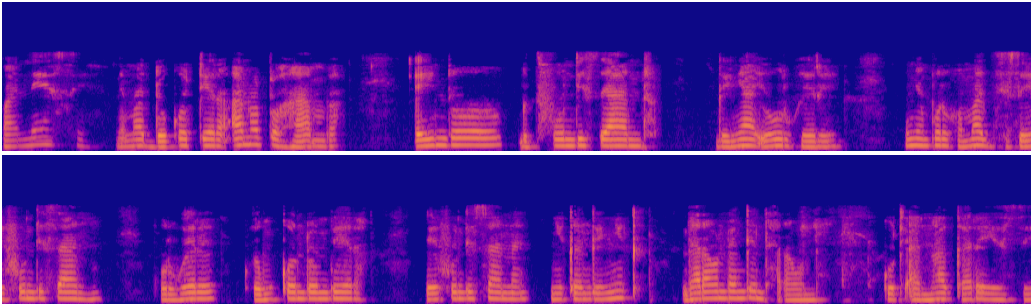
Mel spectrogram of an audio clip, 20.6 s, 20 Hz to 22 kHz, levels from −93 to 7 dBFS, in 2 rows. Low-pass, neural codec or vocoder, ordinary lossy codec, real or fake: 5.4 kHz; none; AAC, 32 kbps; real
